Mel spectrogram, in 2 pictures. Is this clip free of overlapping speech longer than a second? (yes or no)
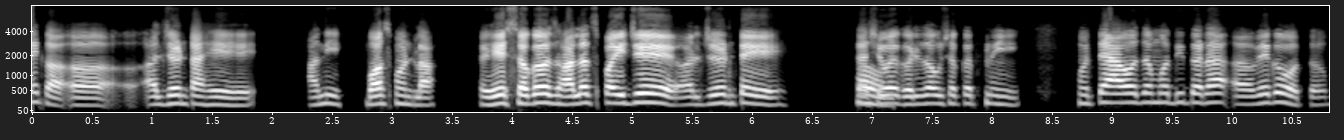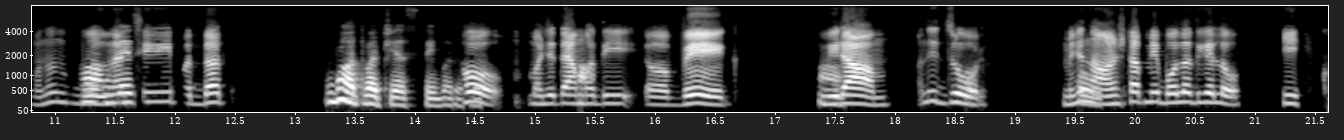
yes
